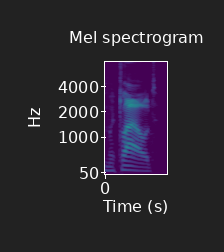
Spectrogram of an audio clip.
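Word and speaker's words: McLeod: Listen, I just it it's been about sometime in the last five years was when I learned that um that MC CL E O D is Mloud. Um I um but to my credit, I figured it out by myself.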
